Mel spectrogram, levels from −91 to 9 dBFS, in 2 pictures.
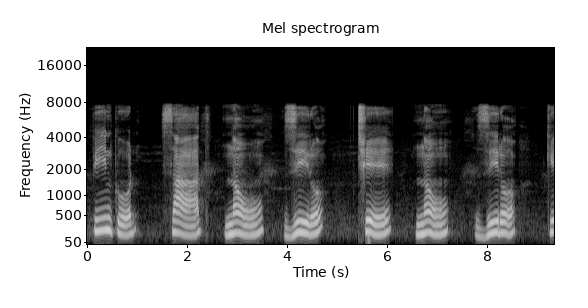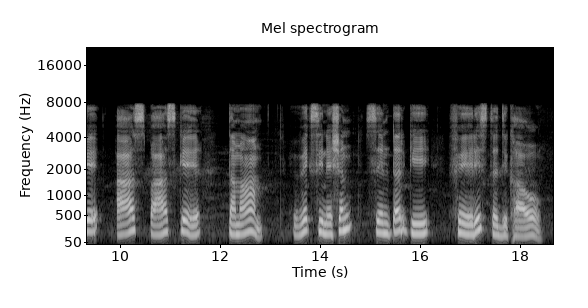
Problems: constant background noise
